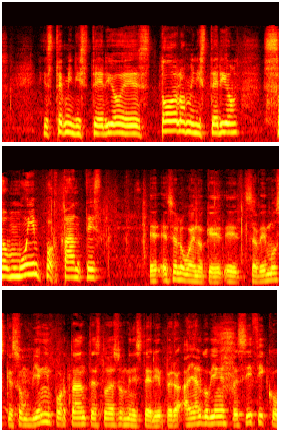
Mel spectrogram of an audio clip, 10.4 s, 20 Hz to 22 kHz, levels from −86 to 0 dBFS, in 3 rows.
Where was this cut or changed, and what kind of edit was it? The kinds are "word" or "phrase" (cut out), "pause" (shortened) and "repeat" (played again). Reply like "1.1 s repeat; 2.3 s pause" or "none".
none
